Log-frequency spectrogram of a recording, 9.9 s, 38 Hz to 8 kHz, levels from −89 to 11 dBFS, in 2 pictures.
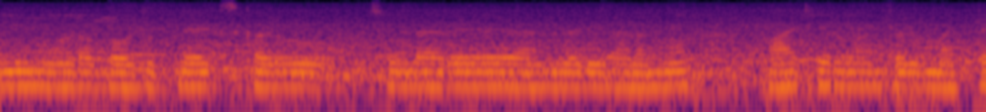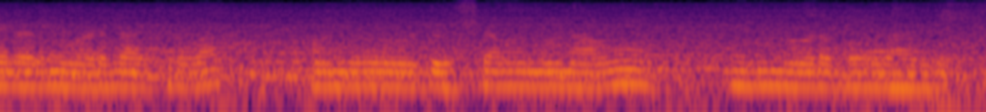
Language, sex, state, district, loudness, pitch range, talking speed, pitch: Kannada, female, Karnataka, Raichur, -28 LUFS, 125-130 Hz, 85 wpm, 130 Hz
